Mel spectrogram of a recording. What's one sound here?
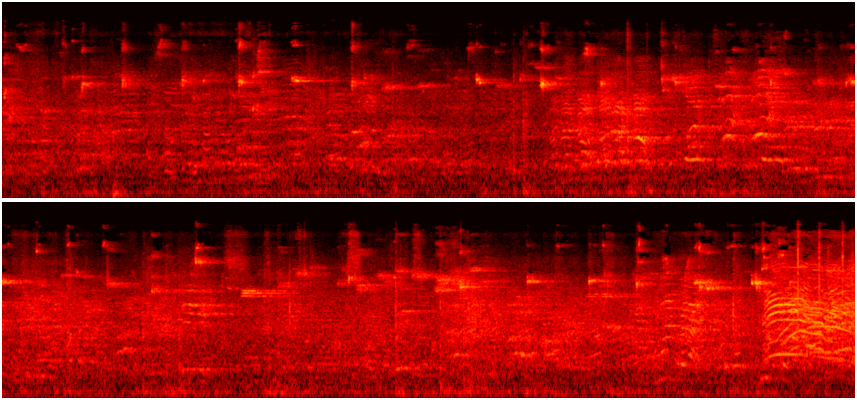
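Sneakers squeak sharply on a court in a large echoing gym.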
